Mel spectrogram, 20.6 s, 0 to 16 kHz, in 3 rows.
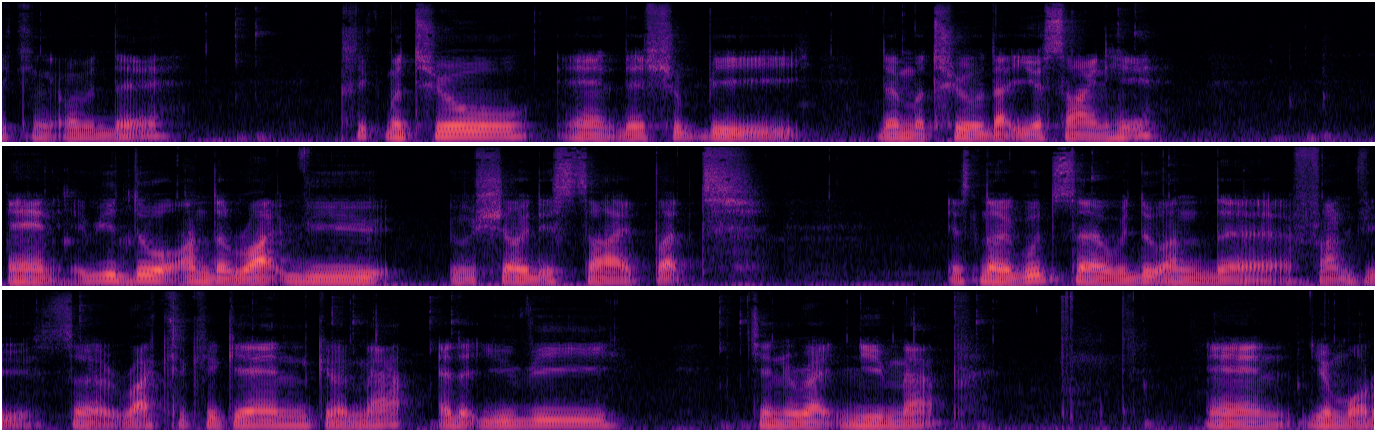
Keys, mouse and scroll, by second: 7.0-12.2 scroll up 1, 12.2 click, 12.7 middle click, 13.2 scroll up 1, 14.1 right click, 15.3 click, 19.1 scroll up 1, 19.3 middle click.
